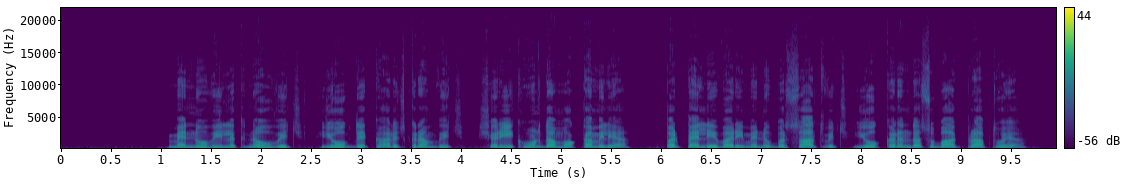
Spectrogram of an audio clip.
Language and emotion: Punjabi, neutral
